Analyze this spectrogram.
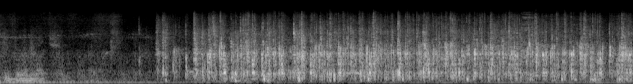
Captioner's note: applause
